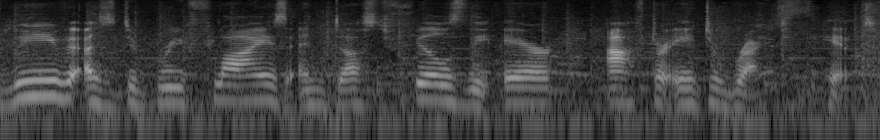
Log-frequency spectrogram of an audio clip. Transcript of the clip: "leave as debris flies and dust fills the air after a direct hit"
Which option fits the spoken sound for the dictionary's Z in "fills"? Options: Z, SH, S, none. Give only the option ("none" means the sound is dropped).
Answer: Z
